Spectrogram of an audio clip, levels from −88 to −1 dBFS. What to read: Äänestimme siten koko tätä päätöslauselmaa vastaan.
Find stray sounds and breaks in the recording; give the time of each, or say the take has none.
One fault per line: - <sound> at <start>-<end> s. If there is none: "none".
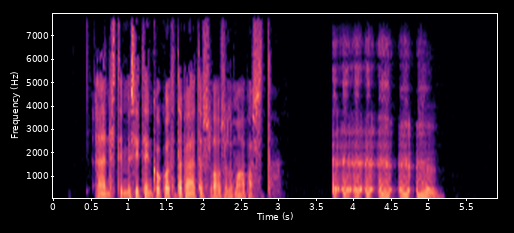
- throat clearing at 3.7-5.2 s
